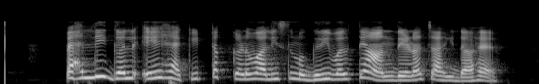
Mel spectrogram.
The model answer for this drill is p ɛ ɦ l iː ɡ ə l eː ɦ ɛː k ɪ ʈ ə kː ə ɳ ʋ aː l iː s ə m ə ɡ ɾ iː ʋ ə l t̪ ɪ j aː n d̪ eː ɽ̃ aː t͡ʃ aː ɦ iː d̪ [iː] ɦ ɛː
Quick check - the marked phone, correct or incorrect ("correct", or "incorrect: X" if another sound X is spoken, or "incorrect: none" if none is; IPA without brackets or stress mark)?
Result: incorrect: aː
